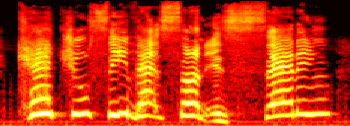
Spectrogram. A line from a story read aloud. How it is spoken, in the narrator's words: shouted the sixth son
